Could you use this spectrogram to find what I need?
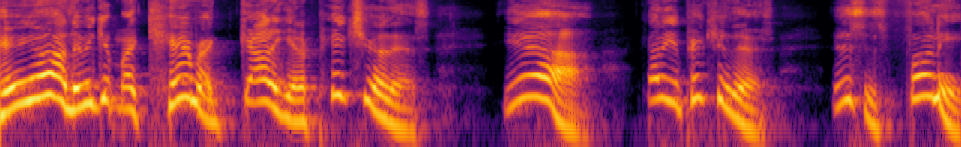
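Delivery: very high, loud, giggling, laughing chatter. Retell a man finding it hysterical and wanting a picture while you freak out, imitating someone laughing. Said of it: "Danny is laughing. He's going".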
